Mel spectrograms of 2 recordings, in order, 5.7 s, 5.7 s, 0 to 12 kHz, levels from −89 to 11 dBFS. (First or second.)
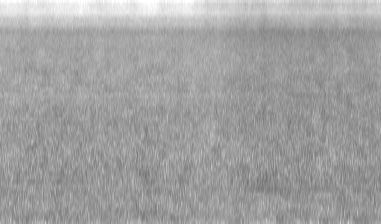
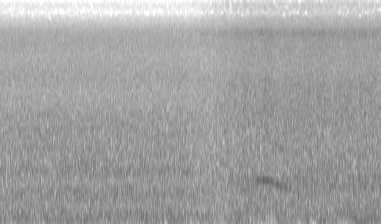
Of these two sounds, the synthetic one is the first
